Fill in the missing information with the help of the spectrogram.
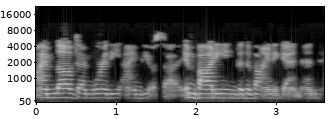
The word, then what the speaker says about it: diosa: But top of my list was to ask you what diosa is, and am I even pronouncing it right? – Yeah, diosa.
